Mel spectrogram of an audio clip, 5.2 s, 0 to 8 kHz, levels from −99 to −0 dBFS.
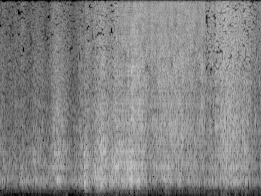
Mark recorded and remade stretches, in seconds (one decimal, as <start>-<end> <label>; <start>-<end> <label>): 0.0-2.4 recorded; 2.4-4.1 remade; 4.1-5.2 recorded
